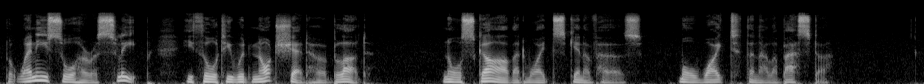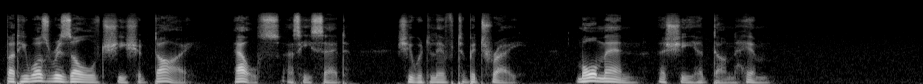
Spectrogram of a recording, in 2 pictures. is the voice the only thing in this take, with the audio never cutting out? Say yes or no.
yes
